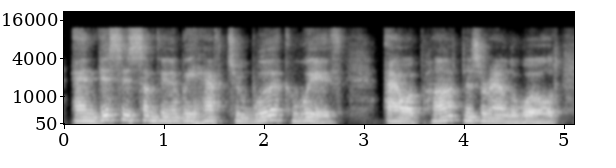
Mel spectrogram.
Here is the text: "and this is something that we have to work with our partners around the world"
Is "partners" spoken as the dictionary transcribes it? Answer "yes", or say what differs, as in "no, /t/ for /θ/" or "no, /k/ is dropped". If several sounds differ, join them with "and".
yes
